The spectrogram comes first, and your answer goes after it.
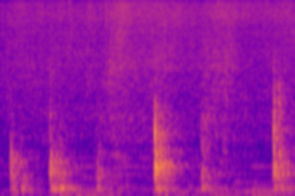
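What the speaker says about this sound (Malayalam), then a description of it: "നന്നായിട്ടൊന്ന് ഇളക്കി കൊടുക്കാം." Puttu, banana and nuts are stirred in ghee in a pan, a rhythmic series of about six scraping strokes over a faint sizzle.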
